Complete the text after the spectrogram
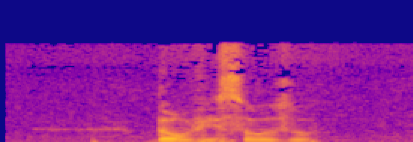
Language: Portuguese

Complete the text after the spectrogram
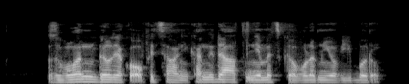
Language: Czech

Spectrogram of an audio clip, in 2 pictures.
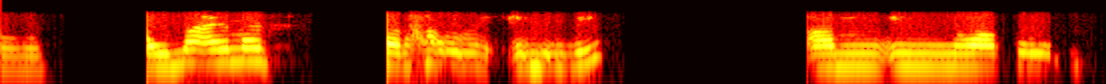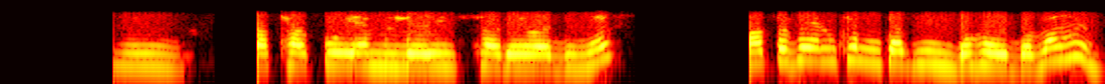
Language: Santali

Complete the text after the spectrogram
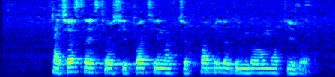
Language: Romanian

